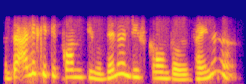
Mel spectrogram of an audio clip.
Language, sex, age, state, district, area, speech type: Nepali, female, 18-30, West Bengal, Darjeeling, rural, conversation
